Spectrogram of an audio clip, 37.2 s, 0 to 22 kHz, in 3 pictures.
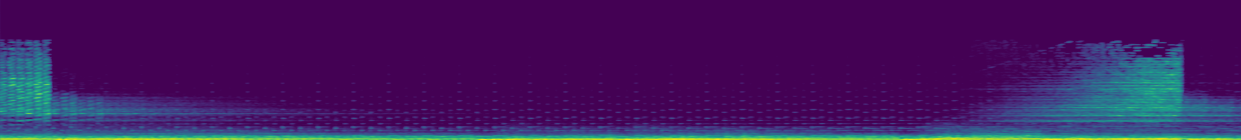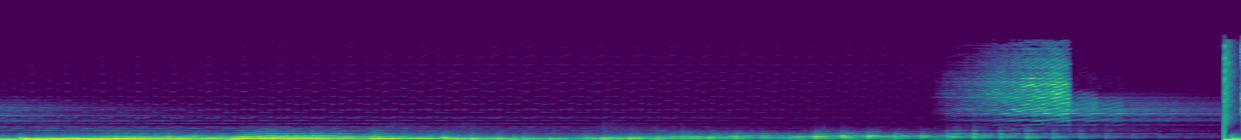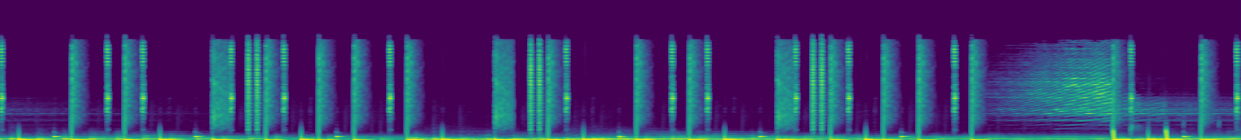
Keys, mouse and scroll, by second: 4.0 ctrl+shift+c, 6.9-10.3 typing, 10.6 Return, 13.2 click, 14.0 ctrl+d, 14.8-17.0 drag, 26.7 ctrl+z, 27.4-28.6 drag, 33.8 ctrl+c, 34.6 click, 36.7 click.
